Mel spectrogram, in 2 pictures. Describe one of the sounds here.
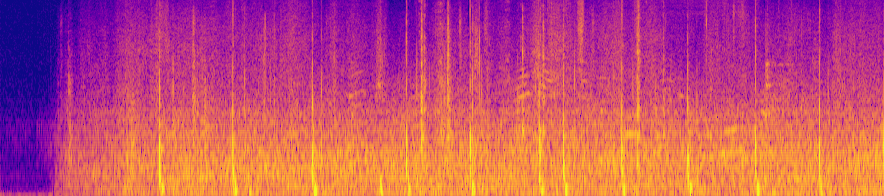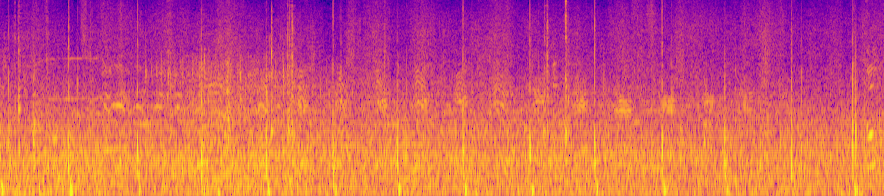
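Footsteps tread softly across a floor.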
